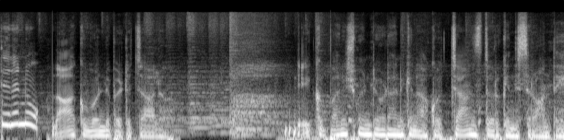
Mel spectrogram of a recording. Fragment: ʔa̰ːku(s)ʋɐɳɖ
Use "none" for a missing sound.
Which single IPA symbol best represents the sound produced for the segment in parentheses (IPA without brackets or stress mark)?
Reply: none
